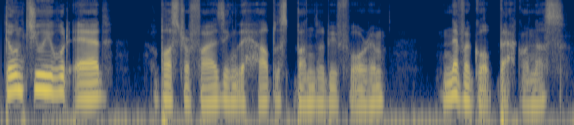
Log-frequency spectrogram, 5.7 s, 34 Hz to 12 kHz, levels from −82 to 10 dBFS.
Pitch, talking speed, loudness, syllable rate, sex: 115 Hz, 165 wpm, -19 LUFS, 5.4 syllables/s, male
